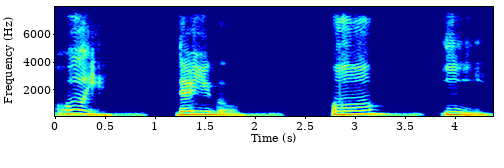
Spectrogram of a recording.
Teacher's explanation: You can see the tongue moving from the back to the front of the mouth.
